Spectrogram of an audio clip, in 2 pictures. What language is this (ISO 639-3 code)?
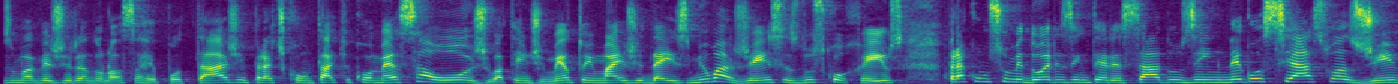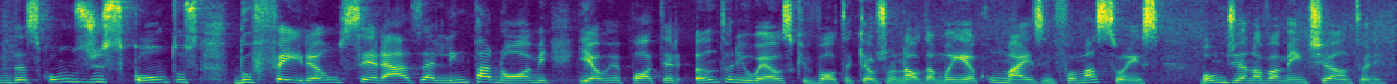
por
